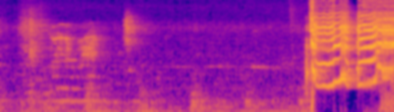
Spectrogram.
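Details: Lure recording of a green junglefowl: faint soft calls and rustling, then a sudden loud, raspy two-part crow that ends the clip, used to attract birds for trapping.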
